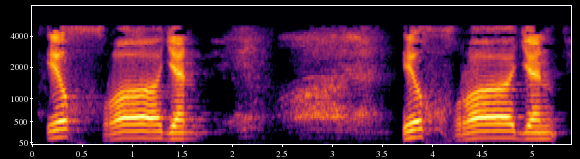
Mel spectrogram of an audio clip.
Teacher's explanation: lidah pangkal bagian pangkalnya diangkat · Term: Tafkhim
